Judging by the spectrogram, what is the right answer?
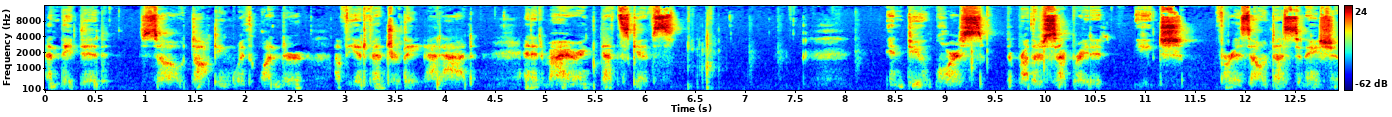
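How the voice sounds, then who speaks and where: Someone whispers at a fairly slow pace with long, frequent pauses, against noticeable background noise. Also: man. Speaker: ASMR content creator. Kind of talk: ASMR story reading.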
